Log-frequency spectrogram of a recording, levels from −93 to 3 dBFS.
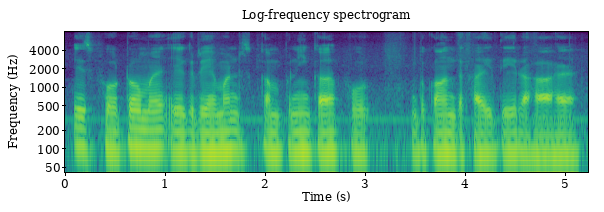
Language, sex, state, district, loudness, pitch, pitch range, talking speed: Hindi, male, Uttar Pradesh, Lalitpur, -17 LUFS, 90 Hz, 85-100 Hz, 135 wpm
